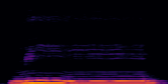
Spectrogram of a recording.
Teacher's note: ایک دم اپنی زبان کو اوپر کھڑا کر دیجئے نون کے مخرج کے لیے، وہاں پہ نون ادا ہو جائے گا بغیر زیر زبر کے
